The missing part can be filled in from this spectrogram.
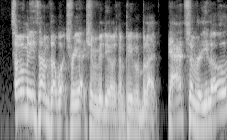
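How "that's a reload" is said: put-on American accent, pitched up. Quoting people in reaction videos, doing an american accent. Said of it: "I don't know why I did an American accent".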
